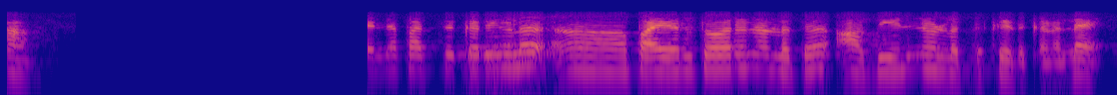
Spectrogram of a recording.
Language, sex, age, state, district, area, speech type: Malayalam, female, 30-45, Kerala, Malappuram, rural, conversation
